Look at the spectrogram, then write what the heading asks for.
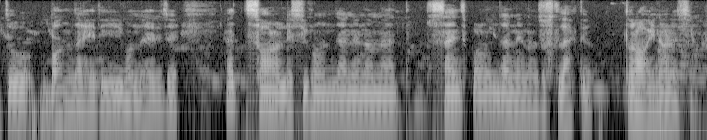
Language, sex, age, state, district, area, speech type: Nepali, male, 30-45, West Bengal, Jalpaiguri, urban, spontaneous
